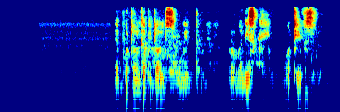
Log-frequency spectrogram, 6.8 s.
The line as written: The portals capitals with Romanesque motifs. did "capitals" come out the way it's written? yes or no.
yes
